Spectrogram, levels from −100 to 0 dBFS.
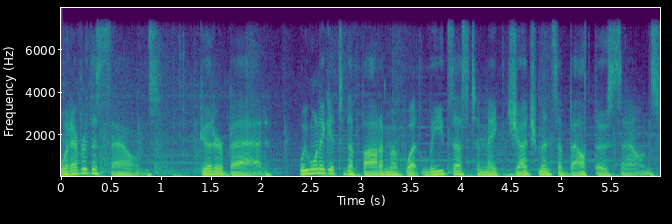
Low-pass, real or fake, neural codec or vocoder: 7.2 kHz; real; none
